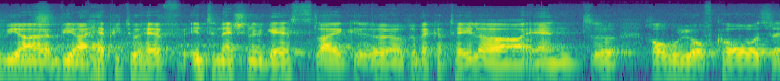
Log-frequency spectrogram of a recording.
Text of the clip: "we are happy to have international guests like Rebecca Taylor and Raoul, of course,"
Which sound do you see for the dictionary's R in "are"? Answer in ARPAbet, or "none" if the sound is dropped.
W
